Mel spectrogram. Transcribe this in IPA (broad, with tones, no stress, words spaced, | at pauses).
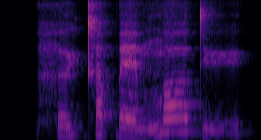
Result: hɵ˨˧ɥ kʰɐ˧p̚ɛː˨mŋɔː˥ t̪yː˨˩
